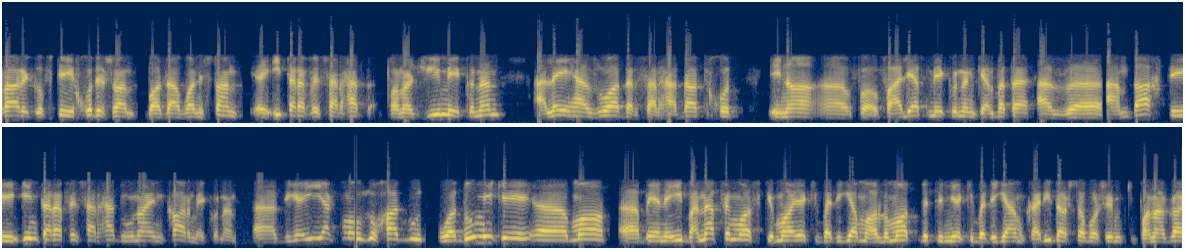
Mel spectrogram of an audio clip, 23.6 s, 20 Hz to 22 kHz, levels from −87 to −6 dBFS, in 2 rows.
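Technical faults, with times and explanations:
12.40 to 15.35 s, input switched to a poorer device: the recording likely jumped to a lower-grade input, so after a 20 ms gap the sound turns dull and boxy with nothing above 4.6 kHz, drops a few dB, carries faint new background noise, then clears again.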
